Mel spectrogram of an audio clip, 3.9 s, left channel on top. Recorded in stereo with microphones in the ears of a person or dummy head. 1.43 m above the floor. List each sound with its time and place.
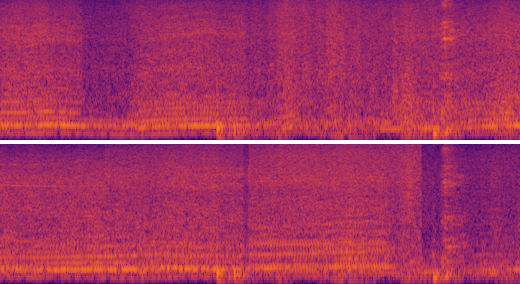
1.6 s footsteps: centre (ahead or behind), 1.9 m; by 3.5 s 10° left (ahead or behind), 2.5 m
